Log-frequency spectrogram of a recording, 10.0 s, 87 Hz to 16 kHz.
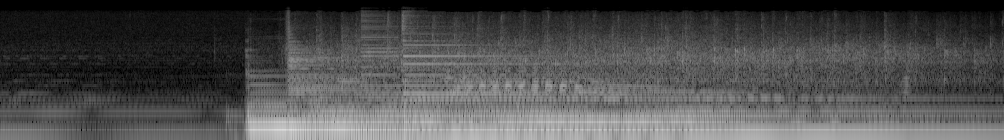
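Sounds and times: band chord ringing out: 2.5 - 9.7
scattered applause: 3.2 - 10.0.

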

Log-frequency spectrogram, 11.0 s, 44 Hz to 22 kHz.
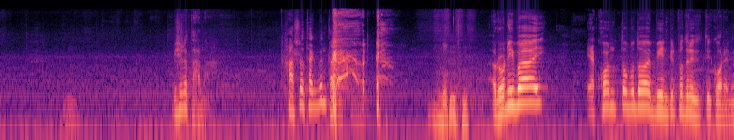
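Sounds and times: man clearing his throat: 5.0 - 6.0
man speaking: 8.8 - 11.0.

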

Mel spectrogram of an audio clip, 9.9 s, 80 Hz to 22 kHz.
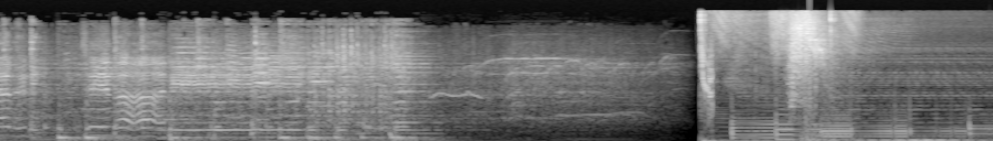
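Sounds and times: electronic logo sting: 7.0 - 9.2.

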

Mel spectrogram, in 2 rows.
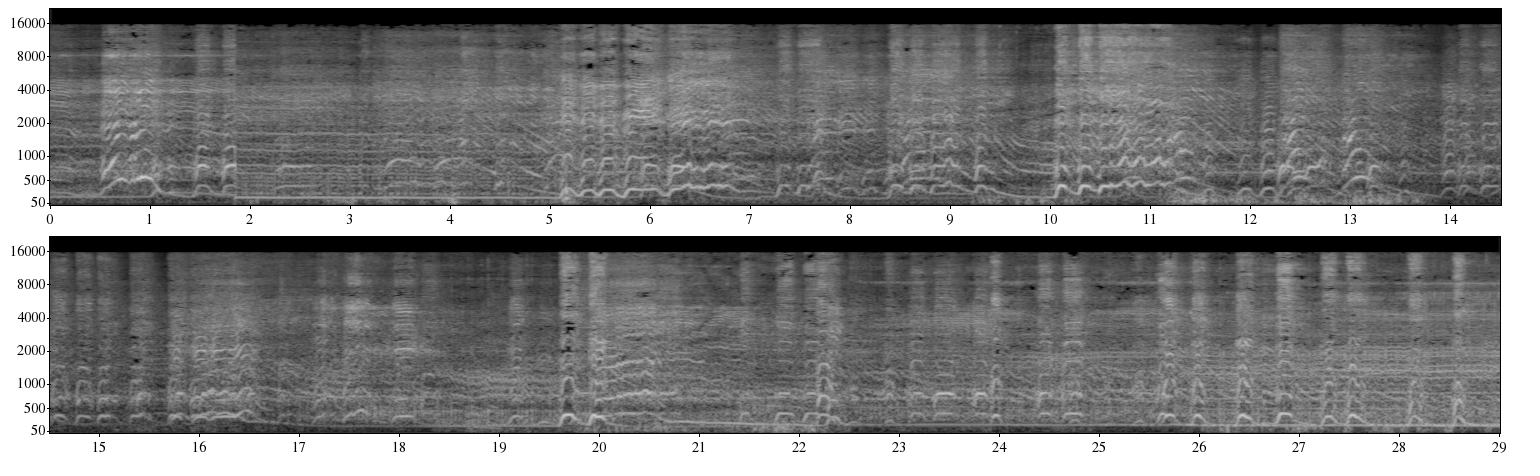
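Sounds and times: small rc car engines revving: 0.0 - 29.0.

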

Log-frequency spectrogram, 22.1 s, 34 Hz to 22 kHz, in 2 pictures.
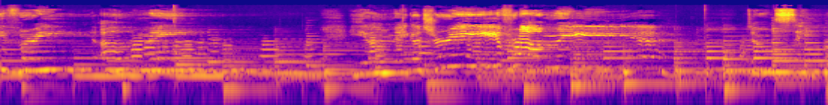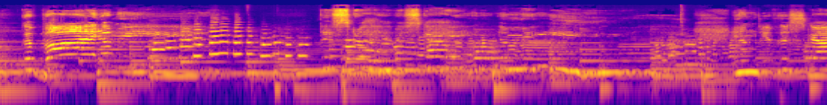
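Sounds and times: jazz band playing: 0.0 - 22.0
trumpet melody: 1.3 - 8.1, 9.7 - 11.0, 11.6 - 22.0.

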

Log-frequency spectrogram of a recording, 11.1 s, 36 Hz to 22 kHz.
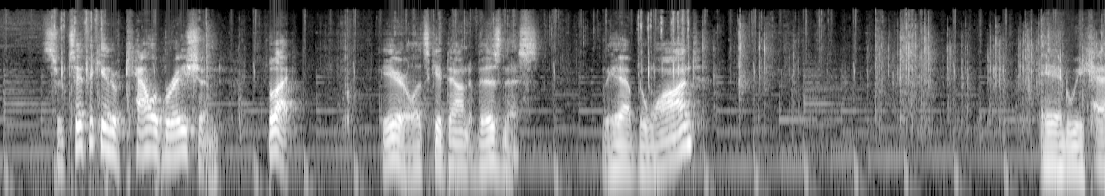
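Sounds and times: background music: 0.0 - 11.0
plastic bag crinkling: 5.8 - 11.0.

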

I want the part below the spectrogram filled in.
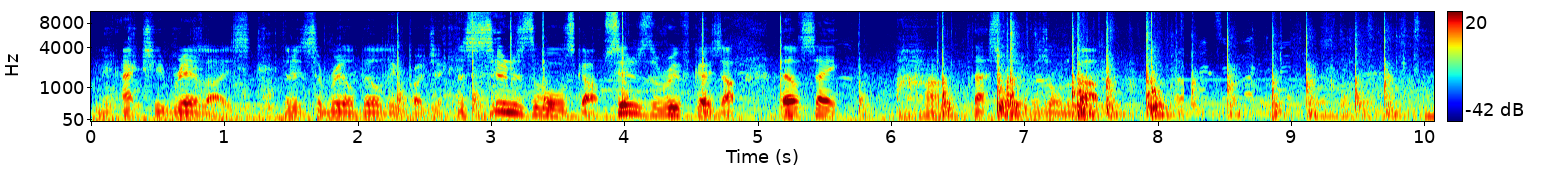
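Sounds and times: wooden mallets knocking on timber: 1.2 - 10.0.

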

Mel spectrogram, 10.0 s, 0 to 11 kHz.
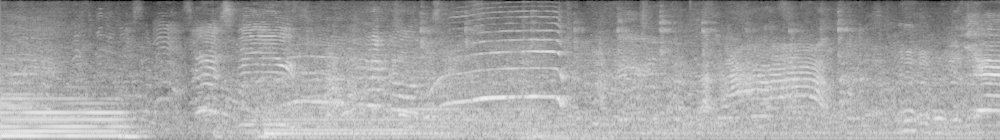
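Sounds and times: crowd noise: 0.0 - 10.0
person yelling whoop: 4.4 - 5.8.

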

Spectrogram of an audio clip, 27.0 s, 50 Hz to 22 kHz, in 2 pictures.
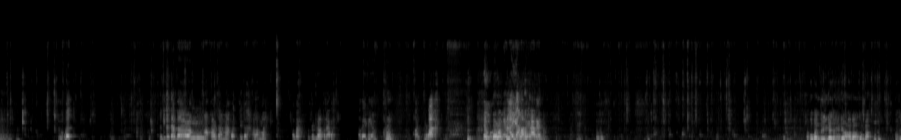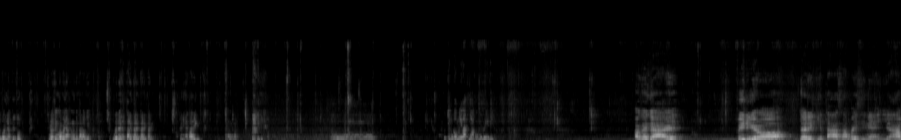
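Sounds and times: faint chewing: 0.0 - 27.0
low steady hum: 0.0 - 27.0
soft mouth clicks: 21.8 - 22.6.

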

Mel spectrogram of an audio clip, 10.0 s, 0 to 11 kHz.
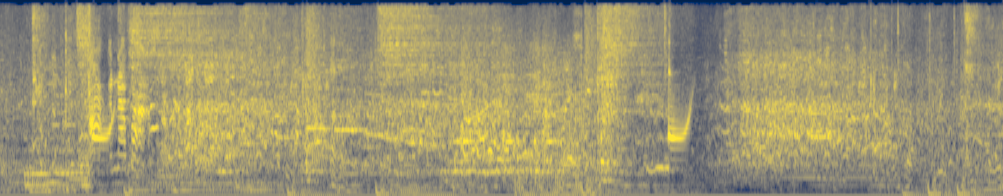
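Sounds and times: background music: 0.0 - 10.0
cartoon boing spring effect: 6.7 - 7.0.

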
